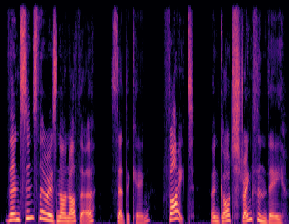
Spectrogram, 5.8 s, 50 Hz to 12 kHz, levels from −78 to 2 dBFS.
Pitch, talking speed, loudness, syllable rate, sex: 250 Hz, 145 wpm, -17 LUFS, 3.9 syllables/s, female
